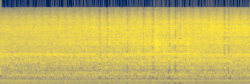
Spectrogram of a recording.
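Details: Datsun Go+ after a battery replacement, started on the new battery: even, steady idle with a smooth low drone and no knocks, misses or rattles; the engine is running healthy.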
